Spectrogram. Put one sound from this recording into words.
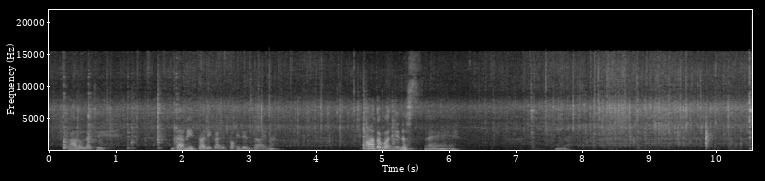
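A metal spoon scrapes against a pan.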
